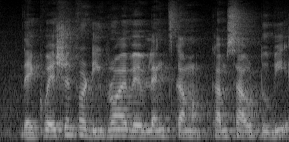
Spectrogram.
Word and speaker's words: de Broglie: The first question that we have in front of us, de Broglie wavelengths, it is pronounced as de Broglie, of two particles A and B are plotted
